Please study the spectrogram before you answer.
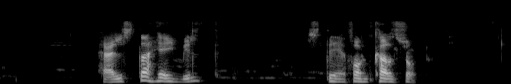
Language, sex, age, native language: Icelandic, male, 40-49, Icelandic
